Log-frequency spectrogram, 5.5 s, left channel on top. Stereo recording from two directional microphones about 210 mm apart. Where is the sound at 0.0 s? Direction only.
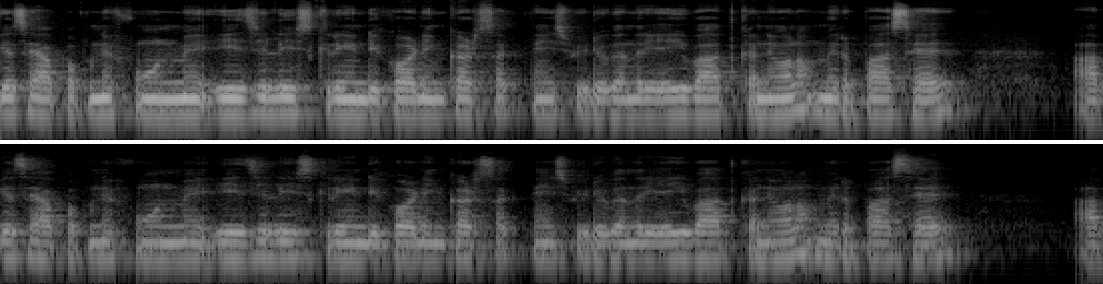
35° left (ahead or behind).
